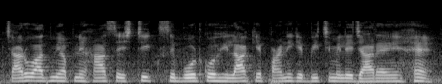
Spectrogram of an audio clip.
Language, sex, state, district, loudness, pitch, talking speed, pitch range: Hindi, male, Bihar, Araria, -17 LUFS, 155 Hz, 255 wpm, 150-160 Hz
